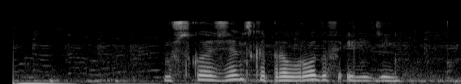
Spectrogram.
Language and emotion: Russian, neutral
